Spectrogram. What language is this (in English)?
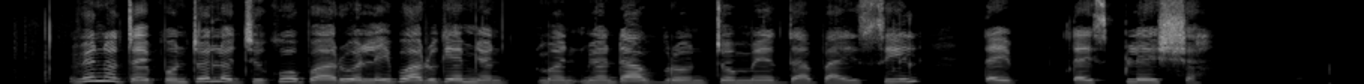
Kalenjin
